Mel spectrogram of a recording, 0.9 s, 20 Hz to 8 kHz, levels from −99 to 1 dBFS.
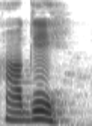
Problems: constant background noise, background conversations at intervals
